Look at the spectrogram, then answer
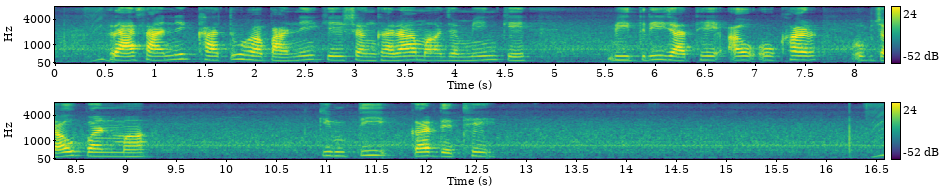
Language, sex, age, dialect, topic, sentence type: Chhattisgarhi, female, 18-24, Eastern, agriculture, statement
